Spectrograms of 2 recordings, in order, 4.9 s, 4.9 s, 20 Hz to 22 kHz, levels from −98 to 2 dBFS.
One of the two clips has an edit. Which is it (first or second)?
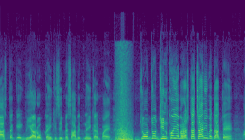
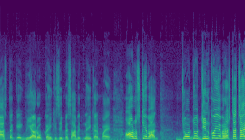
first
